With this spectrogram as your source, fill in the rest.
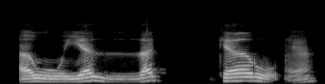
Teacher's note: Au yazakkaru, ru-nya pendek, langsung ke huruf fa.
